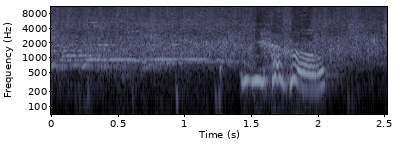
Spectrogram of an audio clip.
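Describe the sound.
A steady wash of audience applause, fairly loud throughout, as the audience votes by clapping on whether a person on the phone is a nicer human being than they are; a voice briefly calls out over the clapping near the end.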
